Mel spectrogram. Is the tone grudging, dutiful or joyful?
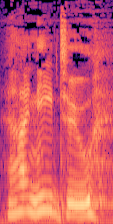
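dutiful. It is said in a dutiful tone.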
